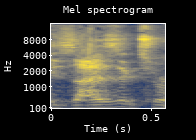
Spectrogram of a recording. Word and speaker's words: Zyzzyx: Have y'all heard of the movie Zizek's Road? – Zizek? – Yeah, it's spelled Z-Y-Z-Z-Y-X, but it rhymes with Isaacs.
